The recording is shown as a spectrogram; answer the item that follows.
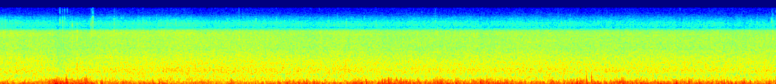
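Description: The fast-flowing Niagara River rushing past in a steady hiss of moving water, with wind gusting on the microphone in uneven low rumbles.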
